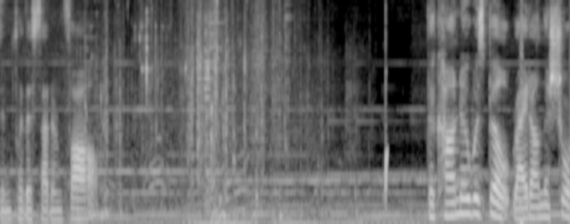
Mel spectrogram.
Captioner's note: debris clattering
